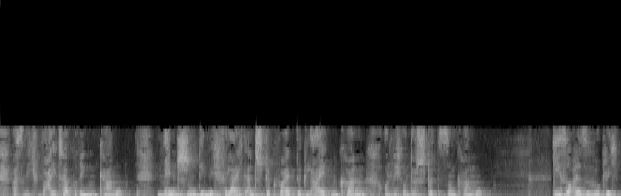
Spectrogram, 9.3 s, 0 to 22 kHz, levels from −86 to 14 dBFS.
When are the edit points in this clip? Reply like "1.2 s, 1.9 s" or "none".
8.2 s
